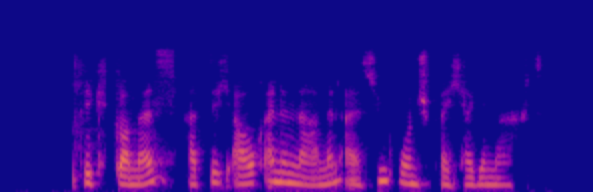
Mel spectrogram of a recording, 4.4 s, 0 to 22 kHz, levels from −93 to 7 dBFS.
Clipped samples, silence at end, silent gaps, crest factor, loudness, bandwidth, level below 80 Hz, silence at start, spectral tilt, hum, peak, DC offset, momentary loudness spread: under 0.1%; 0.6 s; none; 20 dB; -37 LUFS; 7.8 kHz; -76 dBFS; 0.55 s; -7.5 dB/octave; none; -18 dBFS; under 0.1%; 9 LU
